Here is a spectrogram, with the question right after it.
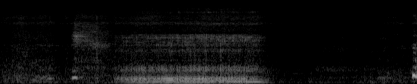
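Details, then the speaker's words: A young dog with baby teeth, awake and lying on her back, makes a single rough, fluttering snore, about two seconds long, with a short snort before it; the owner wonders if it is hard to breathe on her back; snoring. "snoring while you're awake oh is it hard to breathe on your back hard to breathe"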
